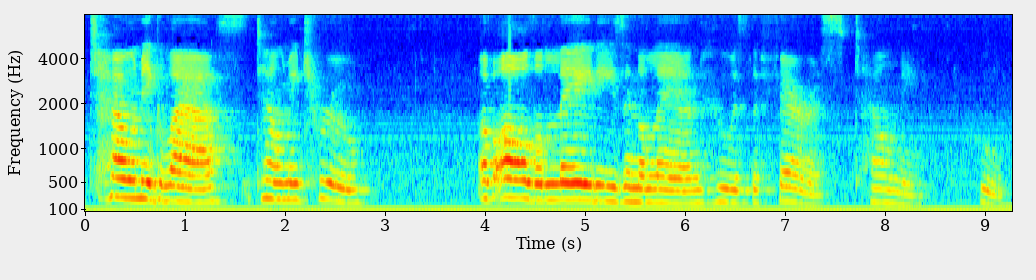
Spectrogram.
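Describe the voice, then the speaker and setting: A woman's voice: medium pitch, dark tone, natural voice. A woman voicing a wicked, vain old queen from a storybook, theatrical and emphatic. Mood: vain, demanding. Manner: theatrical, emphatic, drawn-out delivery. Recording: roomy echo, faint background noise.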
